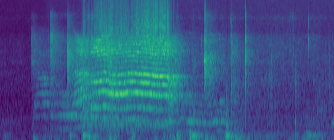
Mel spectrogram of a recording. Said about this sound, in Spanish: En primer lugar tenemos a un humorista, o eso dice, que nos va a hacer reír con los chistes que él mismo ha escrito. Un aplauso para Felipe el Gracioso.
